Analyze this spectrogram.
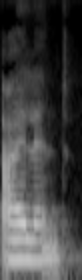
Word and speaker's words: island: The letter S is not pronounced before letter L in some words. Wherever we find S before L, there we do not pronounce this S. S becomes silent, as in the case with isle, island, right?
